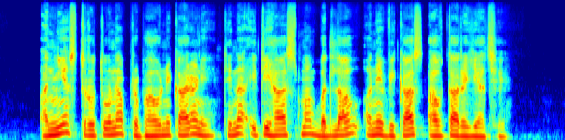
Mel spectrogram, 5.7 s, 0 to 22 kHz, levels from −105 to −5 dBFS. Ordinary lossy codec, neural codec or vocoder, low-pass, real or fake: none; vocoder, 44.1 kHz, 128 mel bands, Pupu-Vocoder; 19.8 kHz; fake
